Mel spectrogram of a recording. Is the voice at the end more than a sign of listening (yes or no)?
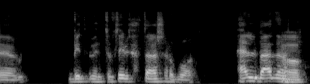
no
